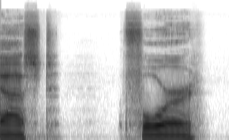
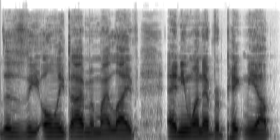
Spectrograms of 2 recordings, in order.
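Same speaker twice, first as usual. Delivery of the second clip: usual speaking voice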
